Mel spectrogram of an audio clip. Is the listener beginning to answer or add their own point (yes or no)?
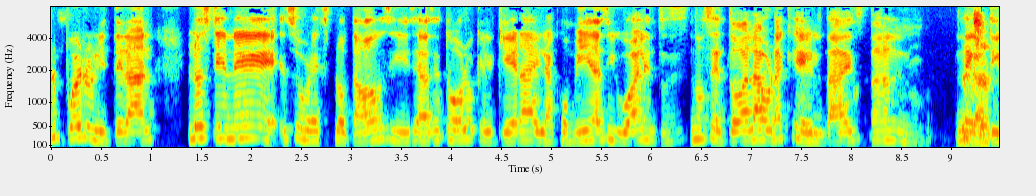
yes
